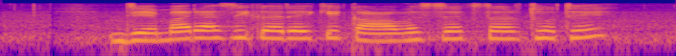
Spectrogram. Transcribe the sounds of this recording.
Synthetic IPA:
d͡ʒemãɾasikəɾekekãːʋəsjəksəɾt̪ʰot̪ʰe

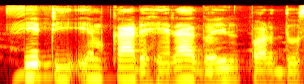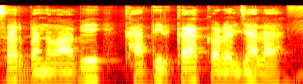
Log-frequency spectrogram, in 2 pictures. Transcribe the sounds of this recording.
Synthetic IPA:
eʈiemkaɾɖɦeɾaɡəɪlpəɾd̪osəɾbənʋabe | kʰat̪iɾkakəɾəld͡ʒala

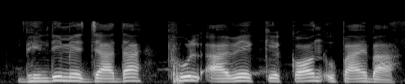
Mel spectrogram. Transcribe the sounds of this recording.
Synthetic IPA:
bʱĩɳɖimẽd͡ʒaːd̪a | pʰuːlaːwekekɔːnʊ̰paːebaː

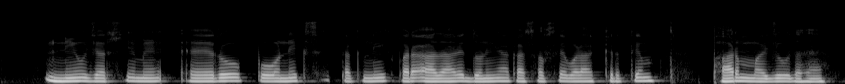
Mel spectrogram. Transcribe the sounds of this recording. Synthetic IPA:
njuːd͡ʒəɾsimẽɛːɾopoːnɪkst̪ɐkniːkpɐɾaːd̪ʱaːɾɪt̪̚d̪ʊnijakasɐbsebɐɽakɾɪt̪ɪm | pʰaːɾmːɔd͡ʒuːd̪ɦɛː

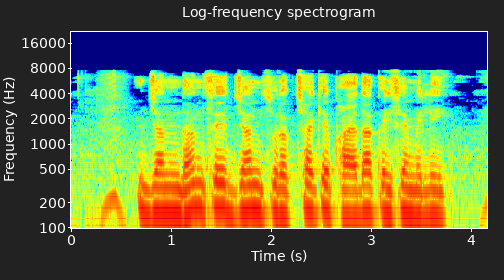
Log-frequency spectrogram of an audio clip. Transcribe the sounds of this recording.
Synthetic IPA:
d͡ʒənd̪ʱənsed͡ʒənsʊɾəkʃakefʰaːjd̪akɐɪsemɪliː

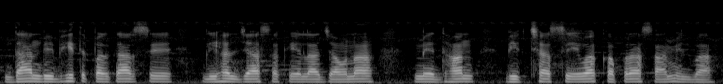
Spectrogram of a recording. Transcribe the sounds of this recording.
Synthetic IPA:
d̪anbibʱit̪ɾpɾəkaɾse | liɦəld͡ʒasəkelad͡ʒaʊna | med̪ʱən | bʱikt͡ʃʰaseʋakəpɾasamilba

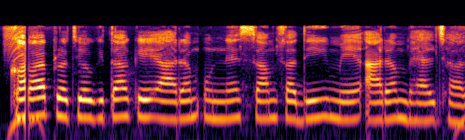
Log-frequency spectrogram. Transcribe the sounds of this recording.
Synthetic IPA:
kəəpɾət̪ijoːɡɪt̪akeaːɾəmbʊnːesːəmsəd̪ʱimẽʔaːɾəmbʱɛːlt͡ʃʰəl

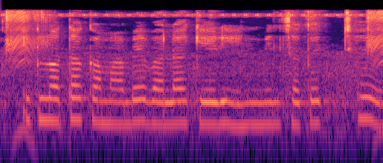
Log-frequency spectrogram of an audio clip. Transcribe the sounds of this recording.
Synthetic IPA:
eklɔt̪akəmabeʋalakeɽinmɪlʃəke | t͡ʃʰe

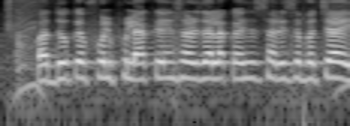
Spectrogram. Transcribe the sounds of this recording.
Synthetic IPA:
kəd̪ukepʰulpʰulakeinsəɾd͡ʒalakəisesəɾis̬ebət͡ʃaj

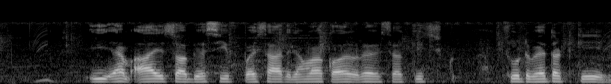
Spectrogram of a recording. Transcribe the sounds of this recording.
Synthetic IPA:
iemajsə̃besipəjsaked͡ʒəŋɡakəɾesə̃kit͡ʃʰ | t͡ʃʰuʈbʱet̪əʈʰke

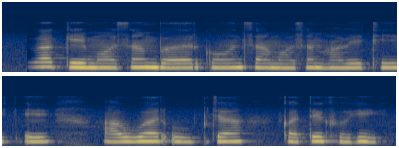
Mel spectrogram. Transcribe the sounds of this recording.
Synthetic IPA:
iʋakemɔsəmbəɾkoɳt͡samɔsəmɦəʋeʈʰiːke | awːəɾupd͡ʑa | kət̪ekʰəɦi

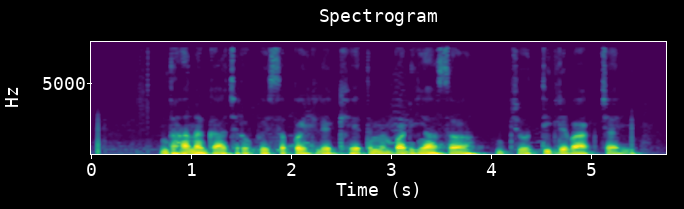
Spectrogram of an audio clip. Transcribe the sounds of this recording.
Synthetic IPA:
d̪ʱanək̚ɡat͡ʃʰɾopesə̃pəɦilekʰet̪mebəɽ̤ijãsə̃d͡ʒot̪ilebakt͡ʃaɦi

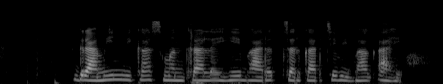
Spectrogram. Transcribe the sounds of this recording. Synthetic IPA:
ɡɾamiːnʋikasmənt̪ɾaləjɦebʱaɾət̪səɾkaɾt͡seʋibʱaɡaɦe

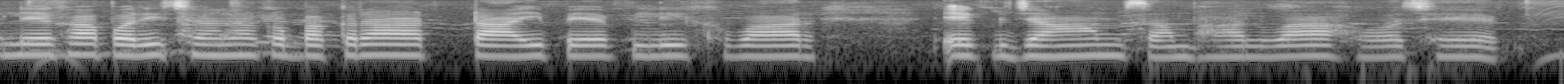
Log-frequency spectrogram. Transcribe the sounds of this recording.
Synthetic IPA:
lekʰapəɾikt͡ʃʰənəkbəkɾaʈaipeplikʰbaɾ | ekd͡ʒamsəmbʱalwaɦɔt͡ʃʰɛ

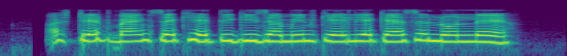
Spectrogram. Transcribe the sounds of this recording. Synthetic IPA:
əsʈeːʈbɛ̃ːŋksekʰeːt̪ik̬izɐmiːnkeliekɛːseloːnlẽː

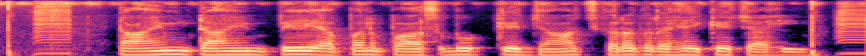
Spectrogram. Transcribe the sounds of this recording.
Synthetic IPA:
ʈaːɪmʈaːɪmpeɐpənpaːsbʊkːed͡ʒãːt͡ʃkɐɾət̪ɾɐɦeket͡ʃaːɦieː

